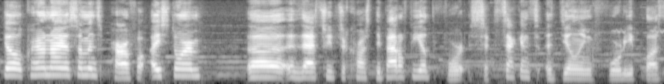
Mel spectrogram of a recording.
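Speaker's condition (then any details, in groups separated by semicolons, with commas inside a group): No condition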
